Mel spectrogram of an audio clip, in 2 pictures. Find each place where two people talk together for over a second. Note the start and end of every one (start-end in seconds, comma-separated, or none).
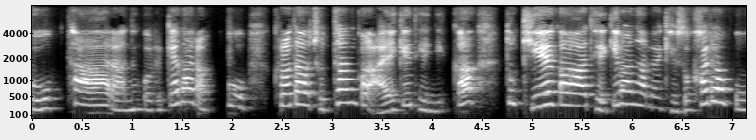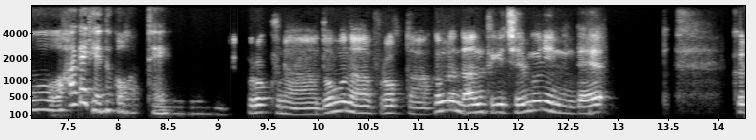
none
